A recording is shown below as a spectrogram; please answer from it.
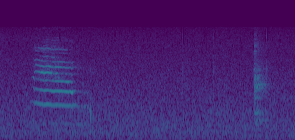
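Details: Two-and-a-half-month-old Peterbald kitten playing indoors gives one bright, harmonic-rich meow lasting about half a second, slightly falling at the end, followed by quiet room hiss and a soft click near the end.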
